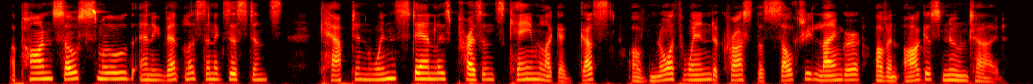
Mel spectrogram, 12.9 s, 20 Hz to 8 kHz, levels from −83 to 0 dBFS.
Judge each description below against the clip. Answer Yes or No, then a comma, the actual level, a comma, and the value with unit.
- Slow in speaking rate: Yes, slow, 115 wpm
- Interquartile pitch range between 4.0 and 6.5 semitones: No, average, 3.0 semitones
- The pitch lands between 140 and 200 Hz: Yes, high, 190 Hz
